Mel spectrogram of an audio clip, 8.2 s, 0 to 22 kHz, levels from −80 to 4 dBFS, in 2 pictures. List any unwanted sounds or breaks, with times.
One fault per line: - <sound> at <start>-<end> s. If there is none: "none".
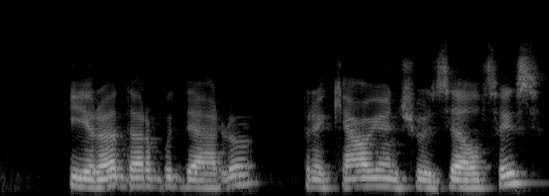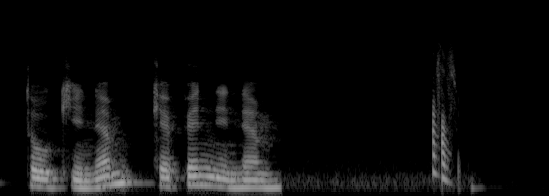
- chirp at 7.4-7.6 s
